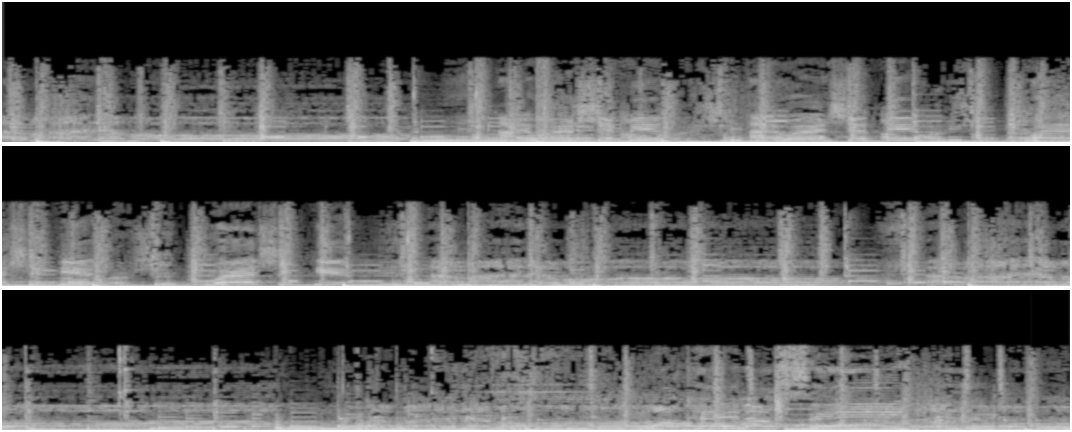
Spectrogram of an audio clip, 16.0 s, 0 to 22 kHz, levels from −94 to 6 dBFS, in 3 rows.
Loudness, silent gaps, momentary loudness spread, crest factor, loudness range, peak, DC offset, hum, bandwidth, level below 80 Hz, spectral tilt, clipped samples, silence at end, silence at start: -15 LUFS; none; 5 LU; 14 dB; 2 LU; 0 dBFS; under 0.1%; none; 13.5 kHz; -16 dBFS; -4.5 dB/octave; under 0.1%; 0 s; 0 s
